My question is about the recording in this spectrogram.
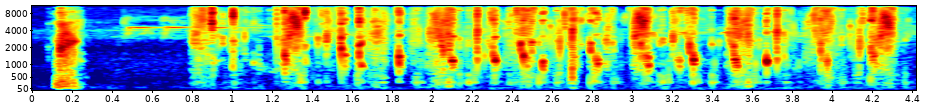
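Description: Cartoon sound effect of two piglets munching strawberries: a quick, irregular run of wet chewing and crunching clicks starting about a second in.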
